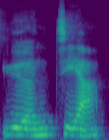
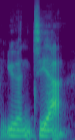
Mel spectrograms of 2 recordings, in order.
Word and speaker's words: Yuanjia: The key to pronounce my name is the letter J. I realized this you know recently because um in most of the language the letter J you pronounce as J but uh in Chinese the J is G.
